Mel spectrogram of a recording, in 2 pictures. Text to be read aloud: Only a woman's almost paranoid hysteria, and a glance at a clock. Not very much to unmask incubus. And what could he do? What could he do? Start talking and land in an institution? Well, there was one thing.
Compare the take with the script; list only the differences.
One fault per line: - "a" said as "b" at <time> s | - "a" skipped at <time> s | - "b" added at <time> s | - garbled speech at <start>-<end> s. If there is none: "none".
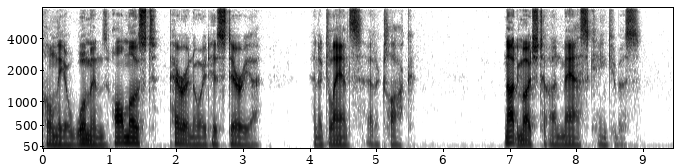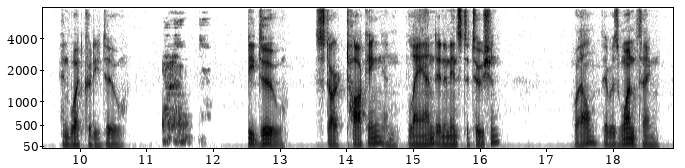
- "very" skipped at 7.1 s
- "What could" skipped at 10.7 s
